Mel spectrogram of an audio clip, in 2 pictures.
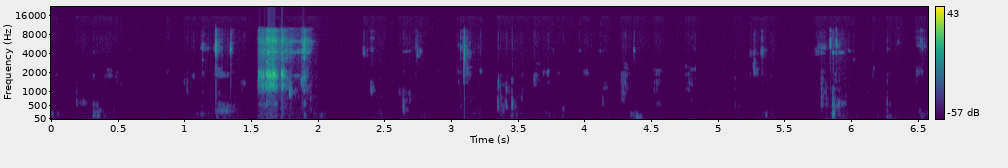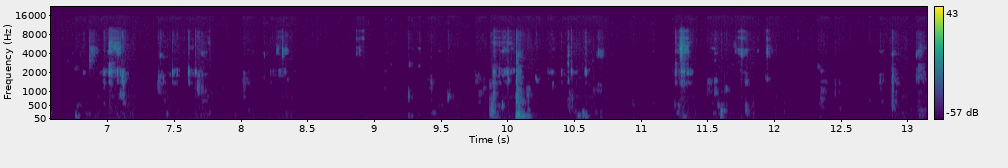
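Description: People eating chicken curry and rice with their hands: chewing, lip smacks and fingers mixing rice on plates, heard as scattered soft clicks. A brief louder rustle comes just before two seconds in, and another short cluster around ten seconds.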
